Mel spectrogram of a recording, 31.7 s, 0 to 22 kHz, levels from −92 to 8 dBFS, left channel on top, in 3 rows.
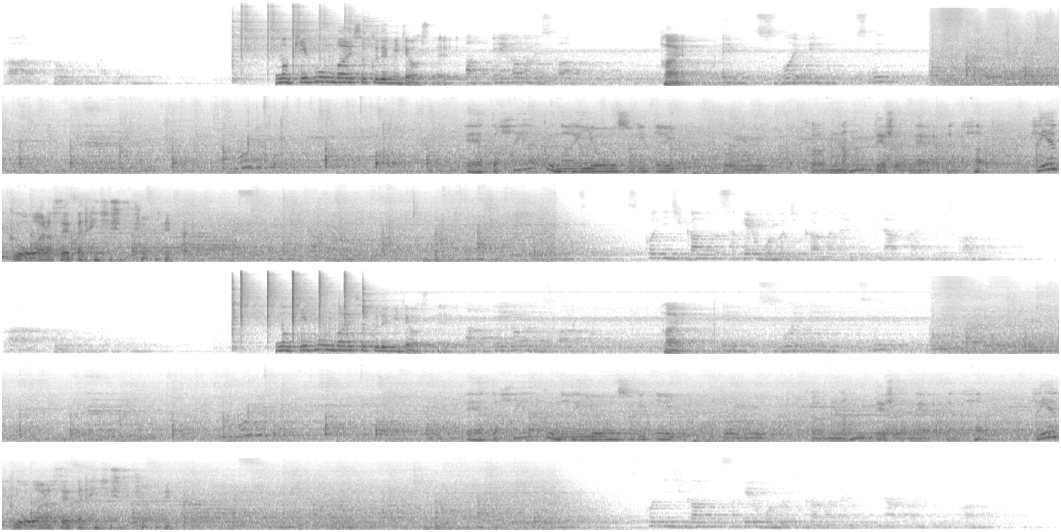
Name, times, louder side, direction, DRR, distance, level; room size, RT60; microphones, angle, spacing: voice 1, 0.0-1.5 4.6-5.8 7.2-8.3 8.5-8.9 9.8-13.2 22.9-30.9, left 1 dB, 85° left, 2 dB, 2.0 m, -56 dB
Fire, 2.1-11.0, right 10 dB, 60° right, 0.8 m, -50 dB
voice 2, 2.7-4.5 6.6-6.9 15.2-17.3 17.7-18.3 18.6-22.9, left 3 dB, 30° left, 11 dB, 0.4 m, -39 dB
sound 1, 9.3-26.7, left 2 dB, 65° left, 1.4 m, -46 dB
sound 2, 18.9-25.6 25.9-26.0 26.2-26.3 27.1-27.2 27.4-28.6, right 1 dB, 30° right, 0.9 m, -56 dB
14.5 x 9.0 x 6.1 m, 2.4 s
head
